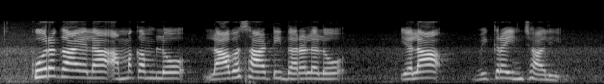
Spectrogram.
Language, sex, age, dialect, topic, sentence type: Telugu, female, 36-40, Central/Coastal, agriculture, question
